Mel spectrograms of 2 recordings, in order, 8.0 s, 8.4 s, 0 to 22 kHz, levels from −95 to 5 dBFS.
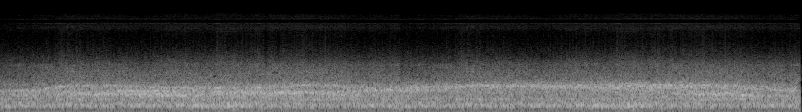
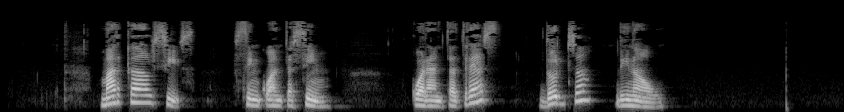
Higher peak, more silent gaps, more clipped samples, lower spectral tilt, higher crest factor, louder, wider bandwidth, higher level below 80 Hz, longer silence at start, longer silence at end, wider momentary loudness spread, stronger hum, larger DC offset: second, -16 dBFS vs -2 dBFS; neither; neither; first, -9.5 dB/octave vs -5 dB/octave; second, 12 dB vs 24 dB; second, -28 LUFS vs -23 LUFS; first, 13 kHz vs 11.5 kHz; first, -54 dBFS vs -74 dBFS; second, 0 s vs 1 s; second, 0 s vs 1.85 s; second, 3 LU vs 12 LU; neither; first, 0.2% vs under 0.1%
